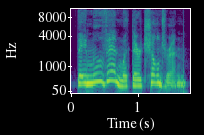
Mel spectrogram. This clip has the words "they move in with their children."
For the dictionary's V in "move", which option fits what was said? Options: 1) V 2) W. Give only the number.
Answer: 1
